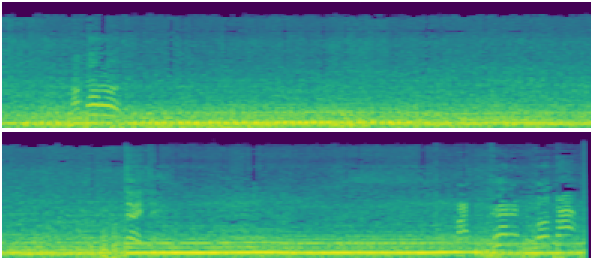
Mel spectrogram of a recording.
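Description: A snowmobile engine hums steadily.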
